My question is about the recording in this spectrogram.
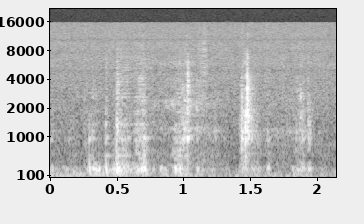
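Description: A few small clicks and taps as an acoustic guitar's saddle is fitted back into its slot in the bridge, where it rests on an under-saddle piezo pickup.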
